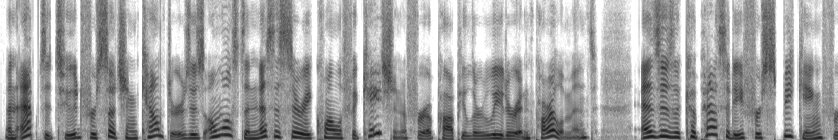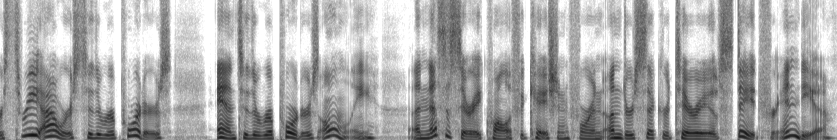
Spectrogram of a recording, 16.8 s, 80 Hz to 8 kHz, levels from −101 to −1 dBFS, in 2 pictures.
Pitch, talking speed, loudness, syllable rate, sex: 225 Hz, 150 wpm, -20 LUFS, 5.5 syllables/s, female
